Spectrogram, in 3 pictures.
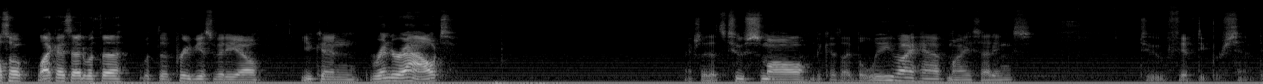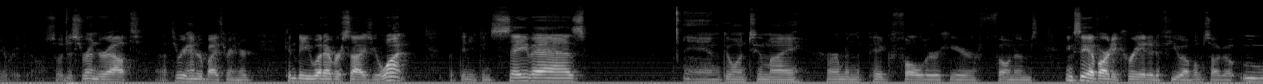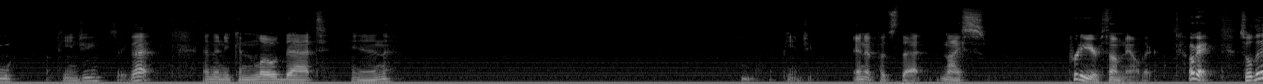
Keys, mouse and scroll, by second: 2.4 click, 3.7 click, 5.0 F12, 9.4 click, 11.0 click, 11.8 click, 15.0 F12.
